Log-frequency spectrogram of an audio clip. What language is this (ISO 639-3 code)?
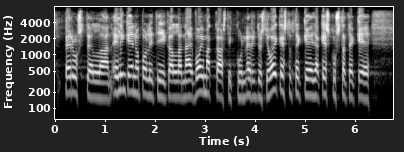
fin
